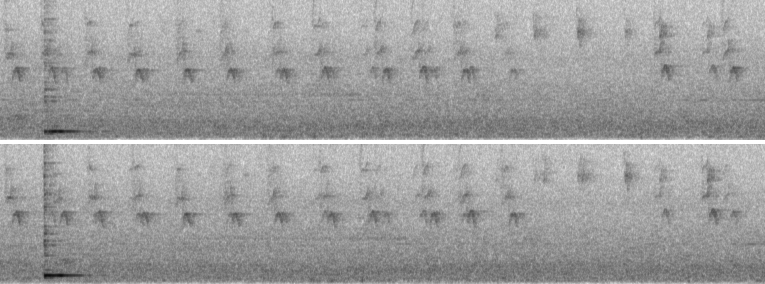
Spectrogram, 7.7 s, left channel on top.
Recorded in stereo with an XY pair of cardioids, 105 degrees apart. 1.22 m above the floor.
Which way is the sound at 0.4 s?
65° right.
